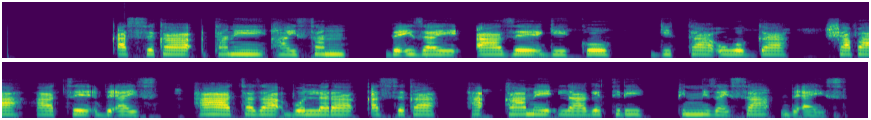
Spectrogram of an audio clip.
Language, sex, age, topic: Gamo, female, 25-35, government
